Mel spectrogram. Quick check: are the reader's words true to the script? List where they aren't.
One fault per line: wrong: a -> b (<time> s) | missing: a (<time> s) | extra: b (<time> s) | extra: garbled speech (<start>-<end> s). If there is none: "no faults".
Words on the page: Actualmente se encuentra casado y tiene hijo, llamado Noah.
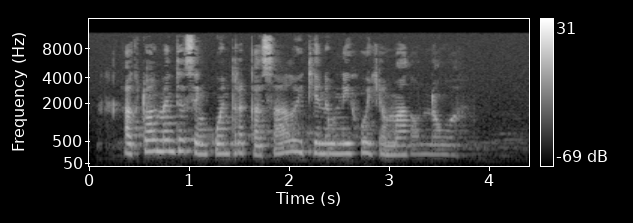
extra: un (2.4 s)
